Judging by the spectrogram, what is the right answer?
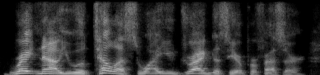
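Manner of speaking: high-pitched yell, patience gone. Retelling a comic scene, the character pointing his finger: imitating Sunfire yelling. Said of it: "he's just yelling at him".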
